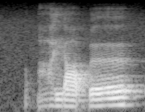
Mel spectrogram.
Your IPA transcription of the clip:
ʔ ɑ̤ j ɑ ɓ ø

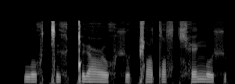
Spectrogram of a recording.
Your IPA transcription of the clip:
w o x ǀ ɨ x ǃ ɨ ʕ o x ʃ o ǁ o tˤ ɛ sˤ t͡ɕʰ ɛ ŋ o ʃ

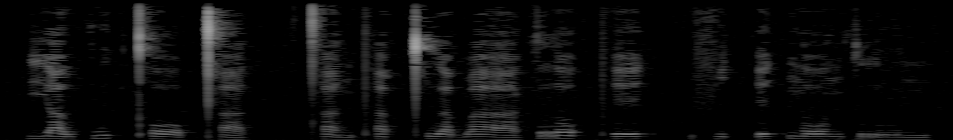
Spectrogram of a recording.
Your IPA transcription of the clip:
j a˨˩ w k w u˦˥ k̚ tʰ ɔː˨˩ p̚ tʰ a˨˩ t̚ | tʰ a˩˦ n pʰ a˨˩ p̚ tʰ u˨˩ a̯ b aː˨˩ k r ɔ˦˥ ʔ pʰ e˦˥ k̚ | f i˨˩ t̚ ʔ e˦˥ k̚ n ɔː˧ n k r u˧ n

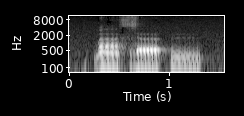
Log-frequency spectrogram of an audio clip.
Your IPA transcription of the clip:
ɓ ã x z ɐ | ɨ

